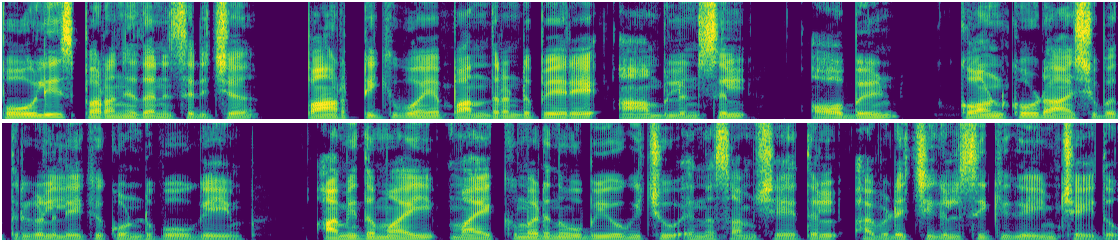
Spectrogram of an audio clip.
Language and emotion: Malayalam, neutral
